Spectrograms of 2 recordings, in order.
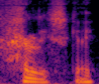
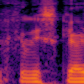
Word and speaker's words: Jalisco: Obviously, it's written Jalisco, but I think it's pronounced Jalisco.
